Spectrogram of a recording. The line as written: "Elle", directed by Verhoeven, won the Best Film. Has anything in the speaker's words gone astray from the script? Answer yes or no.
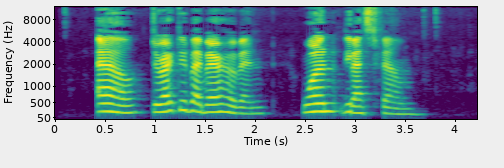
no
